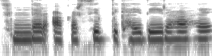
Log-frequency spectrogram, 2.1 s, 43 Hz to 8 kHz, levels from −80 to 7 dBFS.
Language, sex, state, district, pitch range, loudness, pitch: Hindi, female, Chhattisgarh, Balrampur, 195-210 Hz, -21 LUFS, 205 Hz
